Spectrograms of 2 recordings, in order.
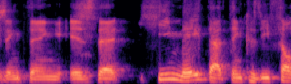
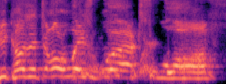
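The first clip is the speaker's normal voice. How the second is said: very high, slow, badly done put-on voice; 3 dB louder than usual. Quoting Picard's line to Worf: Picard impression. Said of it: "And he goes".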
